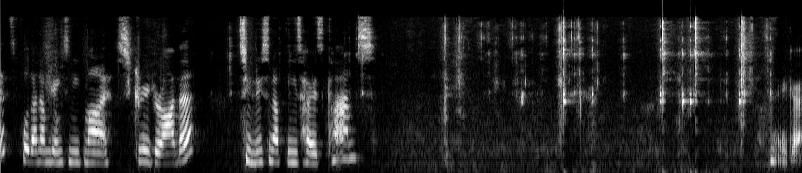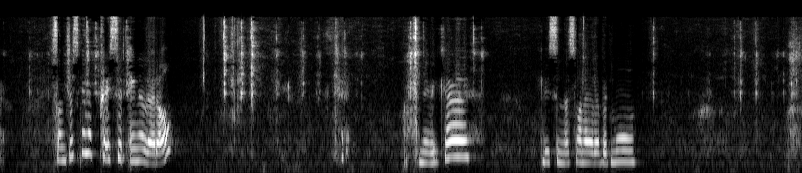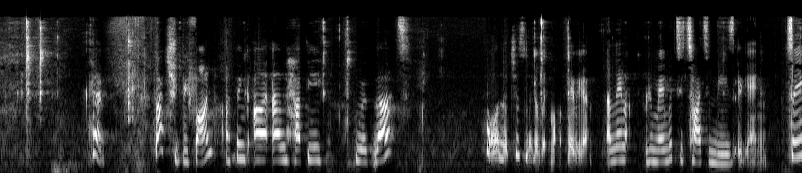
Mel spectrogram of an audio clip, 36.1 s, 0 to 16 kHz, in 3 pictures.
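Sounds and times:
screwdriver clicking on metal clamps: 0:06.6 - 0:11.6, 0:15.0 - 0:17.5.

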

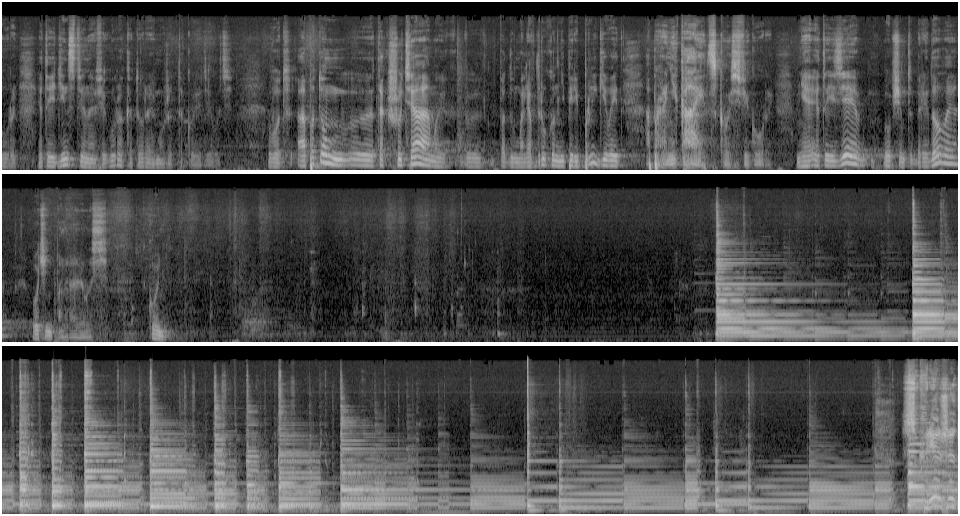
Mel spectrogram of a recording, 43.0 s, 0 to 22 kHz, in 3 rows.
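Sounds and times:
acoustic guitar playing: 0:24.7 - 0:43.0
person singing: 0:42.0 - 0:43.0.

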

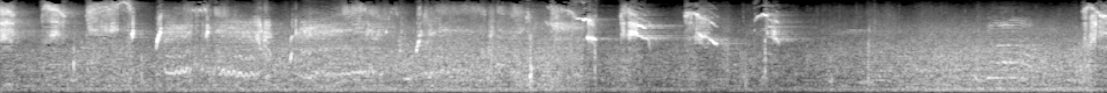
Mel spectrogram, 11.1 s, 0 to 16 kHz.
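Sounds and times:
infant monkey squealing: 0:00.0 - 0:07.8, 0:09.9 - 0:11.0
monkey wavering cry: 0:00.0 - 0:07.8, 0:09.9 - 0:11.0.

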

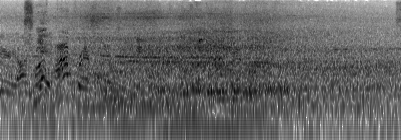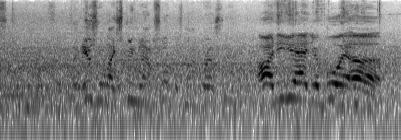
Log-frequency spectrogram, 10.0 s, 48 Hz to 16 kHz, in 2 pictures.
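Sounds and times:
road noise: 0:00.0 - 0:10.0
vehicle engine hum: 0:00.0 - 0:10.0.

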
